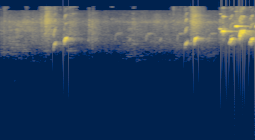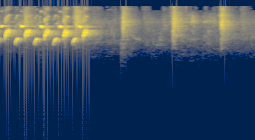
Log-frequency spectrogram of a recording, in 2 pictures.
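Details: Song of a European goldfinch, meant to spur other goldfinches into singing: a few thin chirps, then a dense, rapid burst of tinkling, twittered notes, and more scattered chirps.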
